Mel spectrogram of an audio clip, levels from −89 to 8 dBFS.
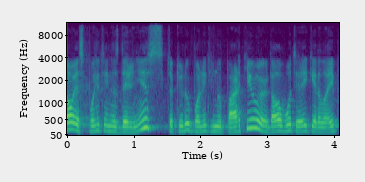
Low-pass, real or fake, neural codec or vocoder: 10.8 kHz; fake; codec, 24 kHz, 0.9 kbps, WavTokenizer, medium speech release version 2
